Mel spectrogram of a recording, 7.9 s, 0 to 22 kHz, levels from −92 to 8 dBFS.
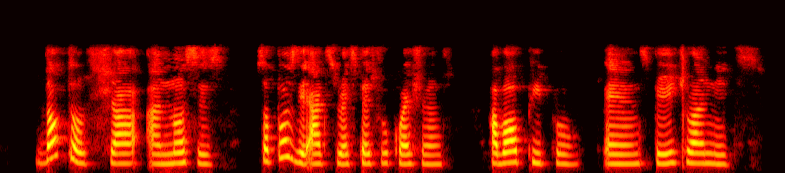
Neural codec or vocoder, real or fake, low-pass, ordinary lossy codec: none; real; 7.2 kHz; Opus, 32 kbps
